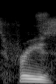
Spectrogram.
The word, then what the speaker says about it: Fries: It's Freeze spelled like fries. So it's F-R-I-E-S.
